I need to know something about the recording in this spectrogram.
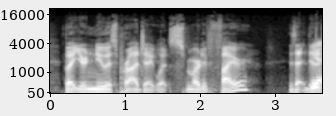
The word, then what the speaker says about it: Smartifier: it's open yet, but your newest project, what, Smartifier? Did I say it right? Smartifier.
